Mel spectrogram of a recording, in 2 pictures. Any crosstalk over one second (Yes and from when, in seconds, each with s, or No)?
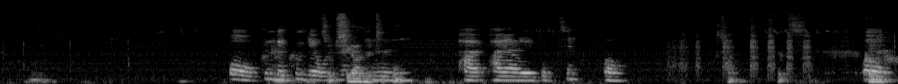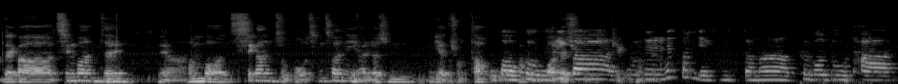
Yes, from 2.7 s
